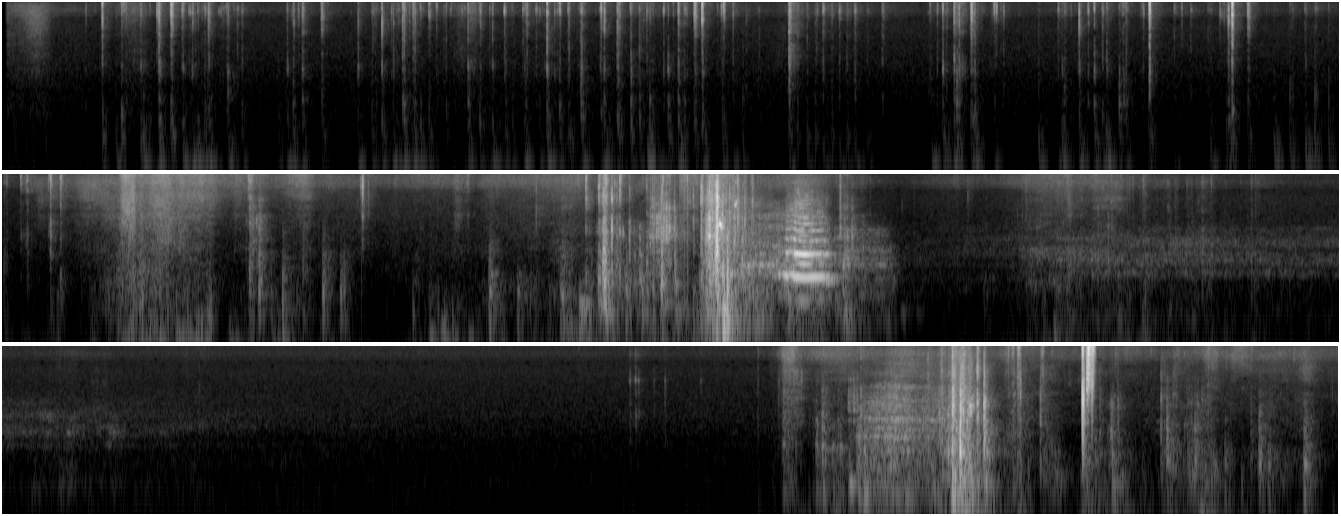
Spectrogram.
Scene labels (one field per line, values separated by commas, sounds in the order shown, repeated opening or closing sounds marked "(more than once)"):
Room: living room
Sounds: keyboard typing, window (more than once)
